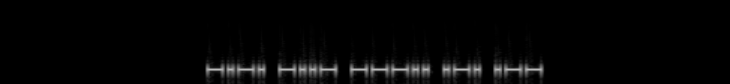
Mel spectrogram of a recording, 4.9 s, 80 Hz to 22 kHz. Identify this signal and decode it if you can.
Morse code, heard as a keyed tone, about 36 wpm, 700 Hz. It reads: CX8RW
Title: DXCC-100 Call Signs - 5 Characters - 35wpm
